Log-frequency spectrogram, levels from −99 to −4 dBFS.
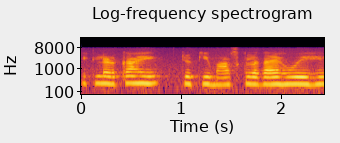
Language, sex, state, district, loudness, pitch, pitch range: Hindi, female, Bihar, Samastipur, -18 LUFS, 225 Hz, 220-235 Hz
